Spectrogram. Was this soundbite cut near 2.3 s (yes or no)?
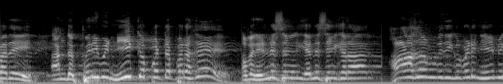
yes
